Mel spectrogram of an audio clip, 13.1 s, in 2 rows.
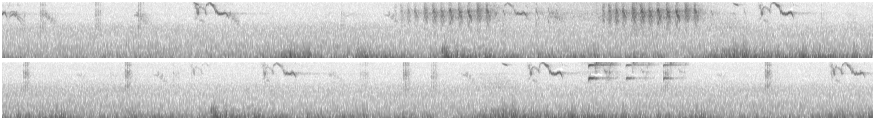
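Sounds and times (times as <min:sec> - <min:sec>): small birds chirping: 0:00.0 - 0:01.9, 0:02.6 - 0:06.1, 0:10.0 - 0:12.0
low wind rumble: 0:00.0 - 0:13.0.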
